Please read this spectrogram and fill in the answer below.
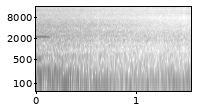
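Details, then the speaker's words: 2015 Hyundai i30 diesel, unserviced long time: after a rev the low rumble sags and the engine cuts out within two seconds; owner suspects clogged fuel filter, air filter also very dirty. "cuts off right that's the problem with this car Hyundai i30 2015 and uh yeah that's the problem right it's a diesel one as well right"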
